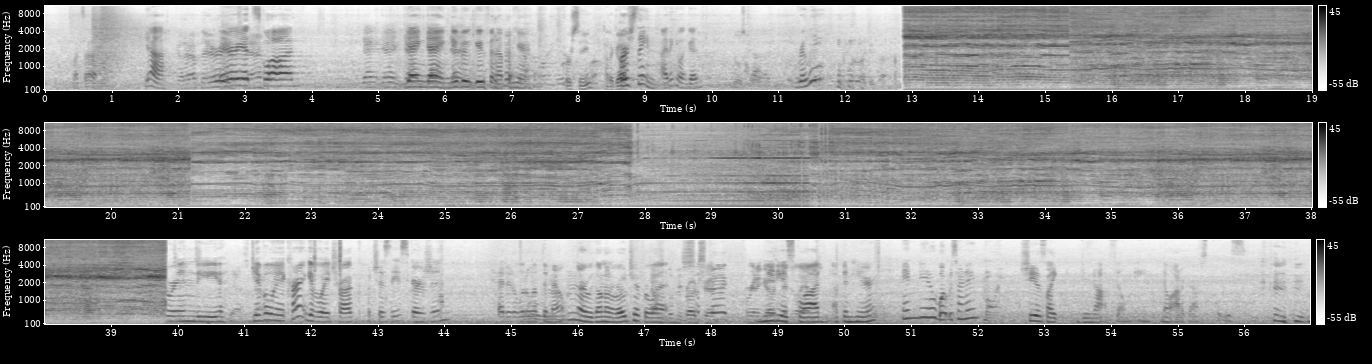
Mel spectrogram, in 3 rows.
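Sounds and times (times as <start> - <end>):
angle grinder cutting steel: 12.9 - 39.8.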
